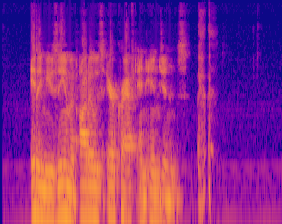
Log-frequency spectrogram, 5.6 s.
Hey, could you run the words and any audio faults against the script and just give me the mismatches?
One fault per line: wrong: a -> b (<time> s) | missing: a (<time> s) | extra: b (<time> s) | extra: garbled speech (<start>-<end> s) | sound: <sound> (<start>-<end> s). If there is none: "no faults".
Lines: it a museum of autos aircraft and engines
sound: throat clearing (3.9-4.4 s)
